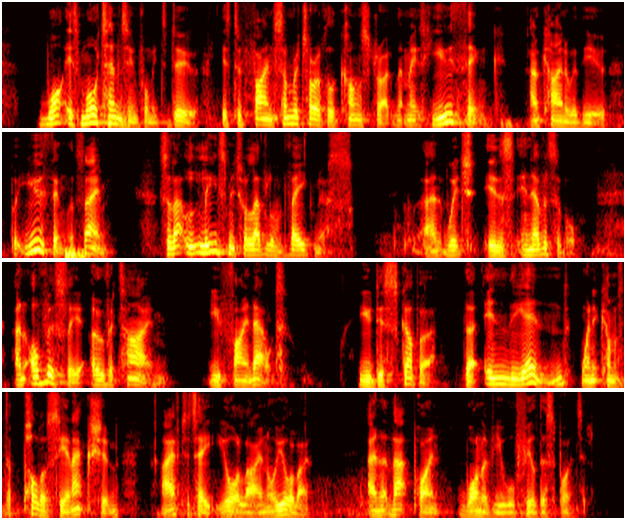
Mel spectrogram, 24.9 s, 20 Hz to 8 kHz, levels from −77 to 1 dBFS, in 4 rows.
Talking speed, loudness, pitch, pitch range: 195 wpm, -19 LUFS, 115 Hz, 105-135 Hz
